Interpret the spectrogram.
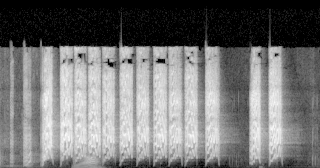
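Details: Captive Monk parakeets give their anxious "freakout" call as a dish of unfamiliar new food is put in, about a dozen harsh, high, grating squawks at roughly five a second, then a short pause and two more.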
